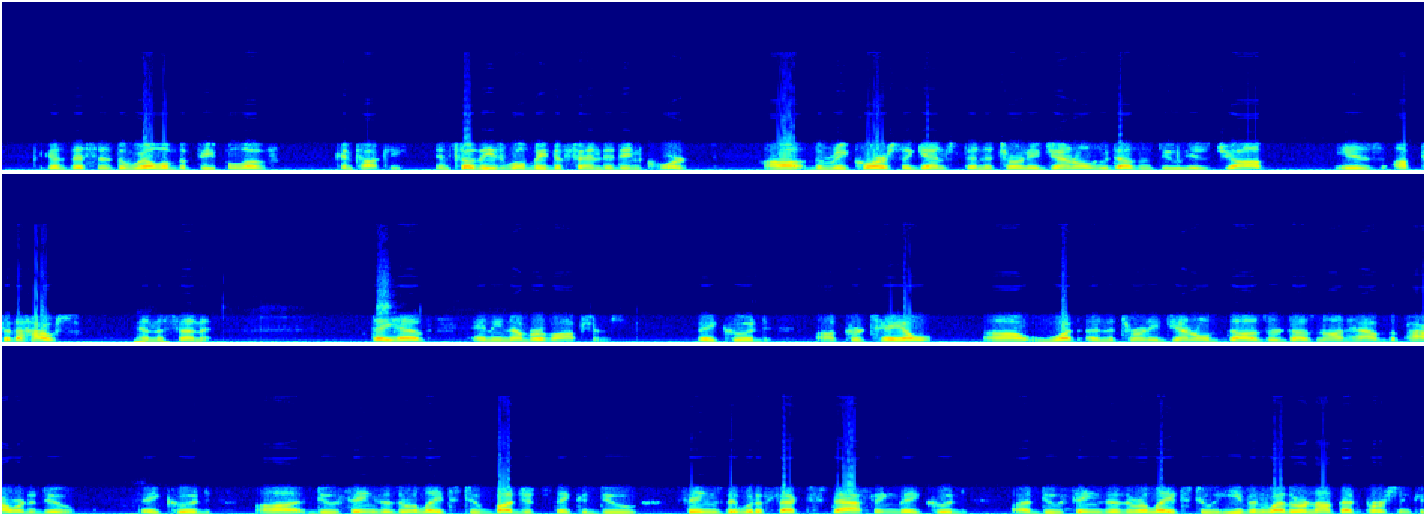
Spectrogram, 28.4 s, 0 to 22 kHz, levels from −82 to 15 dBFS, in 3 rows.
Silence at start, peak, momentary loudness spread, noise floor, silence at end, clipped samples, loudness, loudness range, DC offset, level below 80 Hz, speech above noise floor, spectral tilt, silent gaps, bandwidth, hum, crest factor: 0.3 s; -8 dBFS; 10 LU; -49 dBFS; 0 s; under 0.1%; -25 LUFS; 3 LU; under 0.1%; -52 dBFS; 25 dB; -6 dB/octave; none; 9.8 kHz; none; 16 dB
